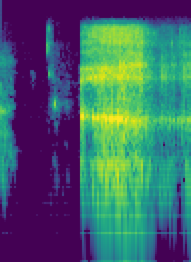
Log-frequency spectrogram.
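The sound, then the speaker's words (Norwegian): A person imitates a loud, raspy snore in one long drawn-out inhalation lasting about a second, trailing into a softer rough breath, preceded by a couple of faint brief noises. “Du kan jo klare å lage en snorkelyd nå, mm. som et eksempel.”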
